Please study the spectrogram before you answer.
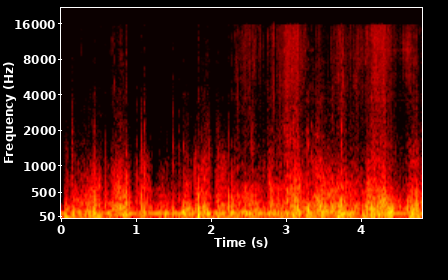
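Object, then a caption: Perforated metal mesh microphone grille. A cotton swab scratches and rubs the red perforated metal mesh grille of a cylindrical microphone while fingertips touch it. The result is a close, dense rumbling scrape that is heavy in the low end, with a steady low hum underneath and quick scratchy crackles throughout. About halfway through, a faint airy hiss rises in the high range.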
